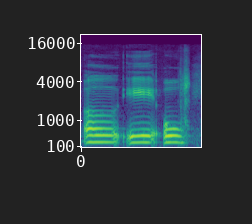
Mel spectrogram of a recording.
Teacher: अर्धविवृत में मुंह आधा सा ही खुलता है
